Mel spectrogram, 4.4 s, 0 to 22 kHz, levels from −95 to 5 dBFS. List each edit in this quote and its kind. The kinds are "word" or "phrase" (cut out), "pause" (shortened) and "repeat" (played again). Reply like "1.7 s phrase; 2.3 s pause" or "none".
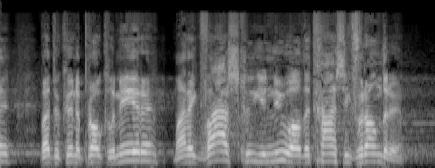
1.6 s pause; 3.1 s word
